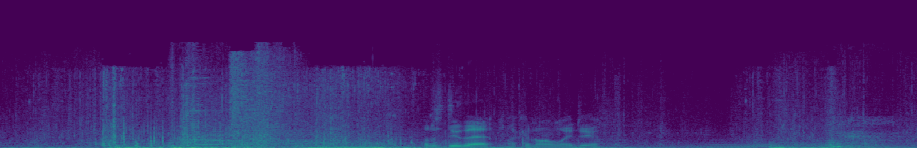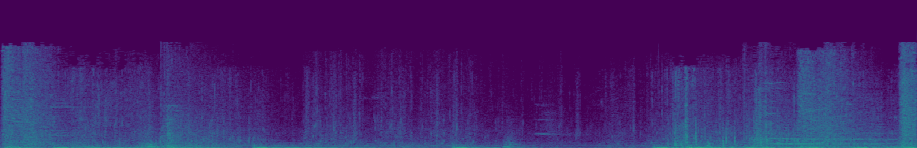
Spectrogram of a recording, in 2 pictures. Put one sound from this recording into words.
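Swords clash and heavy blows strike in combat.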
